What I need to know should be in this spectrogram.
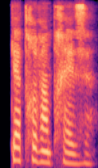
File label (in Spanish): "quatre-vingt-treize", frances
